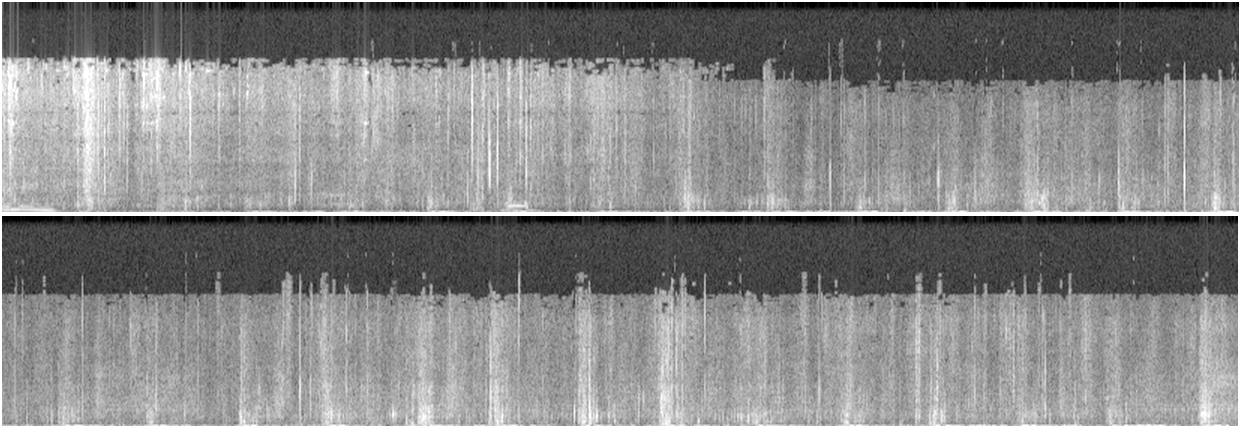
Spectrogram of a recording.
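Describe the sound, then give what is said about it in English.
Footsteps crunch steadily through an exposed landscape dotted with pine and fir trees, many regular steps continuing throughout at a moderate level. “And I suppose you guys can hear it too well, but as we're walking through what is now a more exposed landscape, still dotted with pine trees and fir trees,”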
